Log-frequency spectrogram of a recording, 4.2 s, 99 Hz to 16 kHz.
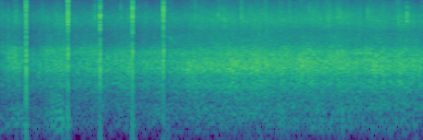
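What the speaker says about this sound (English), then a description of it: "We can applaud him if you want." Audience at a session of the General Assembly of States Parties to the 2003 Convention: a few separate early claps quickly swell into steady, continuous applause from a large hall that holds evenly to the end.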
